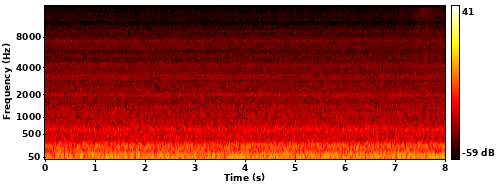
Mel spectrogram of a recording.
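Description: Lexus RX400h's V6 petrol engine running steadily at about 1,200 rpm, a continuous low rumble.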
